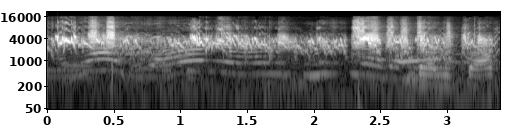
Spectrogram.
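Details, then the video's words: Indian lovebirds chirping in a dense, continuous chatter of sharp, high twittering notes, with louder bursts near the start and again around the middle, over fainter lower tonal sounds like a voice or music in the background. "Love Birds Chirping,Indian Lovebirds Making Sound"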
